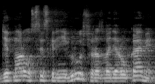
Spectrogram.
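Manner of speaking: ordinary delivery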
